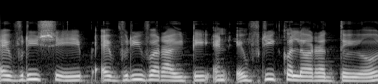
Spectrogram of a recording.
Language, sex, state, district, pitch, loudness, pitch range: English, female, Haryana, Jhajjar, 195 Hz, -14 LUFS, 180-210 Hz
